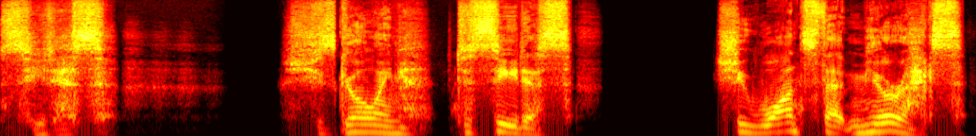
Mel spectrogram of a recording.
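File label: Voice, English; New War; Quarters; Operator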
